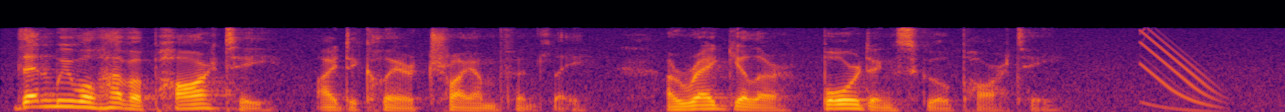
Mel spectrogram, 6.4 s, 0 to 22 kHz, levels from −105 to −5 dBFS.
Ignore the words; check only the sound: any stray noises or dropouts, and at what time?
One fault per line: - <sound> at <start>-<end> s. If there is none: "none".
- chirp at 5.7-6.2 s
